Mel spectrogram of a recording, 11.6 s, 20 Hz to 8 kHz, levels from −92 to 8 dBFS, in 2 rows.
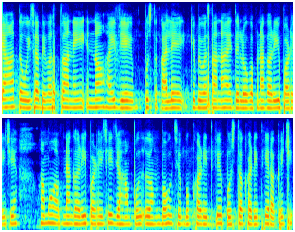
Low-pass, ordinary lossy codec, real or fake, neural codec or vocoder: none; none; fake; codec, 16 kHz, 4.8 kbps, FACodec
